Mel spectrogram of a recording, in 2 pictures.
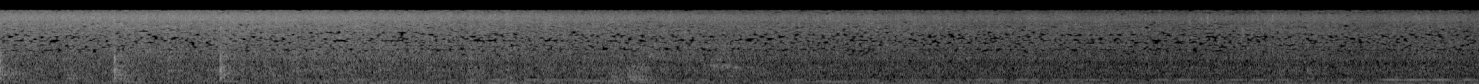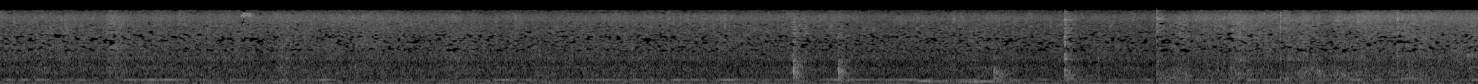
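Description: Tomato pieces sizzling as they fry in hot oil in an aluminium kadhai. The sizzle slowly dies down, and a spatula scrapes and taps against the pan a few times in the second half.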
